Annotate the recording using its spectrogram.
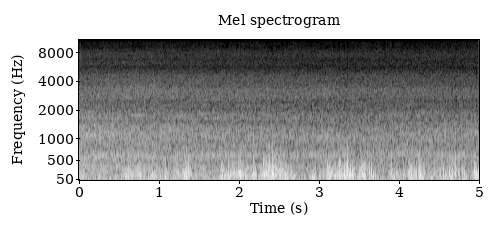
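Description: A diesel passenger locomotive approaches with its engine rumbling.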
